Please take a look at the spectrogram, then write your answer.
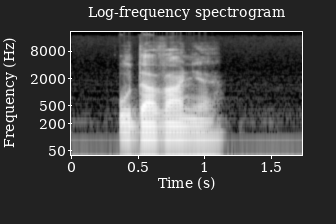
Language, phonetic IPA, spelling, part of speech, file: Polish, [ˌudaˈvãɲɛ], udawanie, noun, Pl-udawanie.ogg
